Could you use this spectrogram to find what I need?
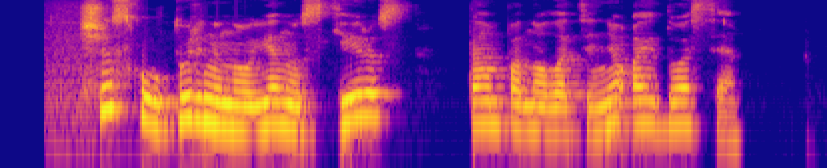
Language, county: Lithuanian, Šiauliai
